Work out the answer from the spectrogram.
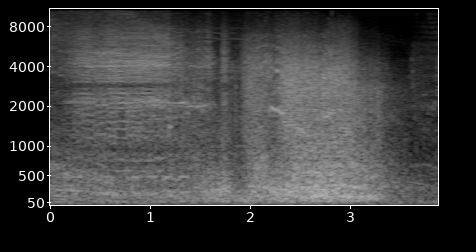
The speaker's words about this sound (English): He just waved his hand and all those battle droids exploded.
